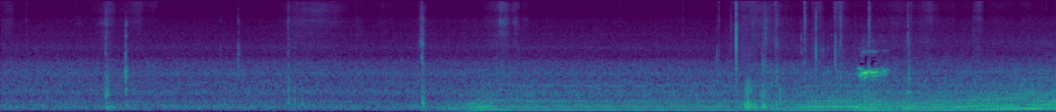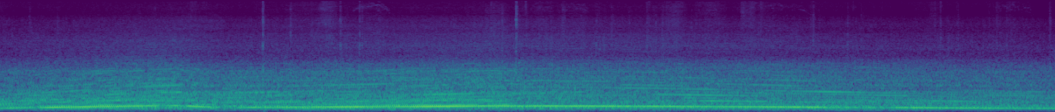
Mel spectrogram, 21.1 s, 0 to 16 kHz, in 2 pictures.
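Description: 2012 Ford Focus's 2.0-litre four-cylinder engine, heard from inside the cabin. It idles, then about five seconds in is revved and held steady at just under 3,000 rpm by launch control, with brake and throttle both pressed. The brake is then released: the revs dip, climb fast through first gear, drop suddenly at an upshift of the dual-clutch gearbox, and rise again more slowly in second.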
